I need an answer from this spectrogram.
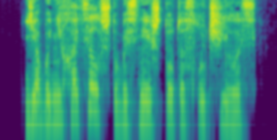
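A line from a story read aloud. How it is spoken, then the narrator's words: Quiet. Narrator (Russian): тихо проговорил Лориэль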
